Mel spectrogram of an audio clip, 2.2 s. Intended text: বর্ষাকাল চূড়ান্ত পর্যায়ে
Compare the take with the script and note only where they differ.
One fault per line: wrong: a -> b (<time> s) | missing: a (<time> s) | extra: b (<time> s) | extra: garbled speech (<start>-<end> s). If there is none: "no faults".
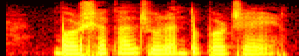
no faults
